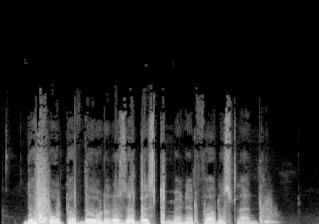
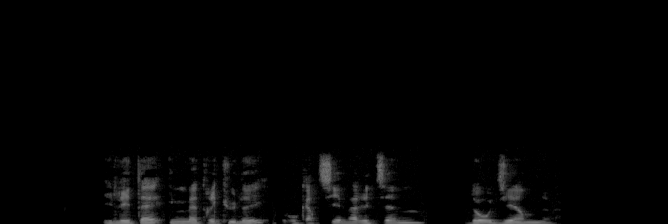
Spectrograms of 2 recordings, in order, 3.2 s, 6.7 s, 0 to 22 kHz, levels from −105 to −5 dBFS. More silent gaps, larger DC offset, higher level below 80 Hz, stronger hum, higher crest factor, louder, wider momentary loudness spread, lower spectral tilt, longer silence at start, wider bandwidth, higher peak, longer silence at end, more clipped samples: second, none vs 2.78-2.83 s, 4.27-4.66 s; neither; first, -48 dBFS vs under -90 dBFS; neither; about the same, 16 dB vs 20 dB; first, -17 LUFS vs -59 LUFS; about the same, 10 LU vs 9 LU; first, -7 dB/octave vs -4.5 dB/octave; second, 0.25 s vs 1.05 s; first, 11.5 kHz vs 7.2 kHz; first, -2 dBFS vs -40 dBFS; second, 0.4 s vs 1.15 s; neither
